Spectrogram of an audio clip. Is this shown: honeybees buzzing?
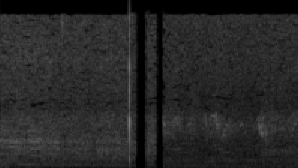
yes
